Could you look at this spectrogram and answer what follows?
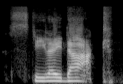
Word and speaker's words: Stille Nacht: Winter Wonderland versus, how do you pronounce that, Aric? Stille Nacht.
